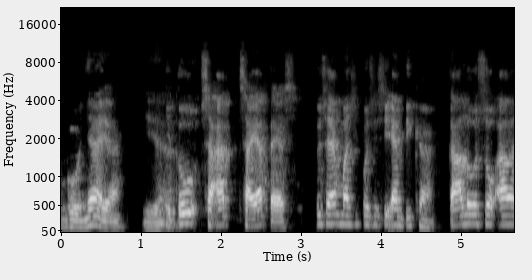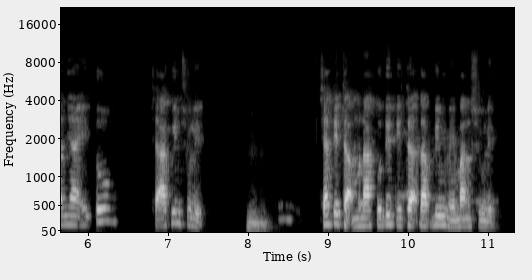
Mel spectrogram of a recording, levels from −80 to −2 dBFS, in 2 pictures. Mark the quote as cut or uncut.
cut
